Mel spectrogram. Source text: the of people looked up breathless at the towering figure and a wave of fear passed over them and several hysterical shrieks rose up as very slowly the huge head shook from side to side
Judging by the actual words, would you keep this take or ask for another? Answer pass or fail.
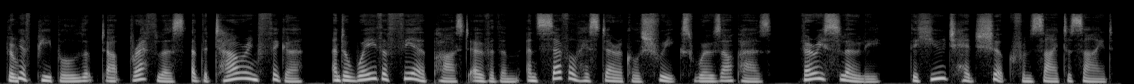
pass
